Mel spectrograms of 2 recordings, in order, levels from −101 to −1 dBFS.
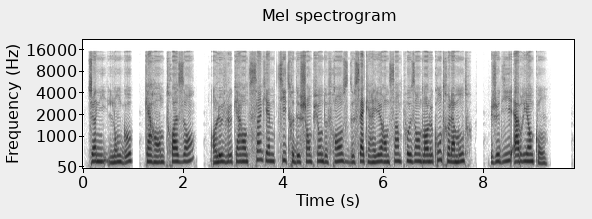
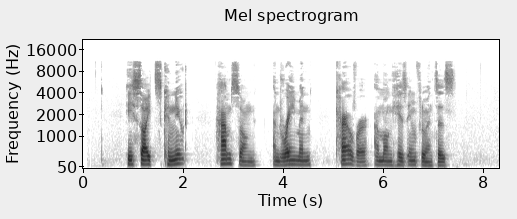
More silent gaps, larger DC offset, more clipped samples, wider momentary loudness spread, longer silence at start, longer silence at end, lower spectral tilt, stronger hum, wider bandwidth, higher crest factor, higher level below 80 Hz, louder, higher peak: first, 0.99-1.12 s, 2.28-2.41 s, 7.88-8.00 s vs none; neither; neither; second, 6 LU vs 14 LU; second, 0.1 s vs 0.9 s; second, 0.55 s vs 0.95 s; about the same, -5.5 dB/octave vs -6 dB/octave; neither; first, 15.5 kHz vs 11.5 kHz; about the same, 20 dB vs 24 dB; about the same, -62 dBFS vs -66 dBFS; first, -22 LUFS vs -27 LUFS; about the same, -2 dBFS vs -4 dBFS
